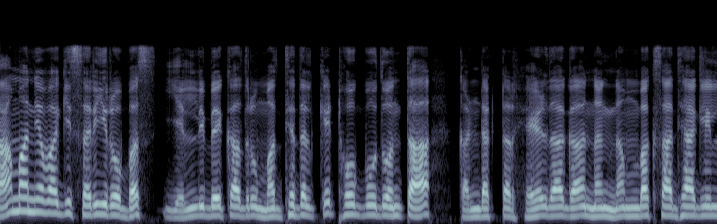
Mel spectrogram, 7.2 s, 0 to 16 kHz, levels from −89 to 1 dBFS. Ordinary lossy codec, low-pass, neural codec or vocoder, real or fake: none; 7.2 kHz; none; real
